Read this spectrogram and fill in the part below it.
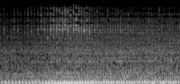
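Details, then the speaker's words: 1952 Farmall Super C on a test drive in gear after nine years idle, with a rebuilt starter. Deep, even chugging holds steady with no misses or knocks: super smooth and healthy. "and see how she does. Man, super smooth, super smooth."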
